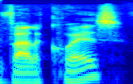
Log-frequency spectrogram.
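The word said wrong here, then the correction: Velázquez: Velasquez. – Velasquez oh yeah yeah oh,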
